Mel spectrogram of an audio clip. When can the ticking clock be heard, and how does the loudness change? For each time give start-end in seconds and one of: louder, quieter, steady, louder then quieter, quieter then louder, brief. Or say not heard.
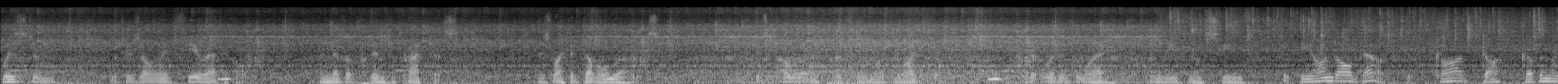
not heard.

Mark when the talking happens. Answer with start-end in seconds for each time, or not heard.
0.0-4.6, 5.3-6.5, 7.4-9.3, 10.2-15.5.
